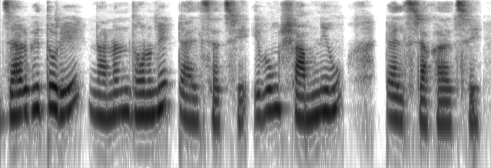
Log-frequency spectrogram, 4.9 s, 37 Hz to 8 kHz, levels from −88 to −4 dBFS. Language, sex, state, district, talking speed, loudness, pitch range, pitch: Bengali, female, West Bengal, Alipurduar, 135 wpm, -19 LUFS, 165-225 Hz, 195 Hz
